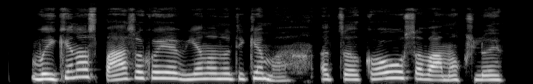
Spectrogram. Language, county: Lithuanian, Vilnius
